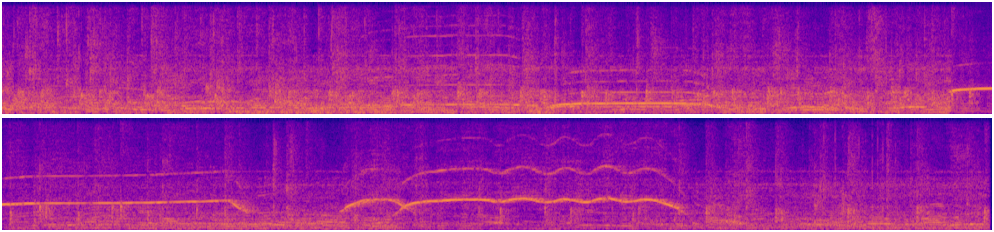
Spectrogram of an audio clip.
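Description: A crowd chatters loudly in an echoing room.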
